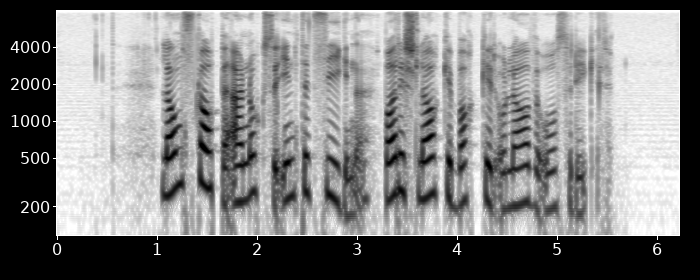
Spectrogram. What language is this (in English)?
Norwegian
